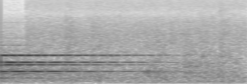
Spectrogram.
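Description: A single bell-like chime, several tones sounding together, struck once and fading away over about two seconds. It is a broadcast sound effect.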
